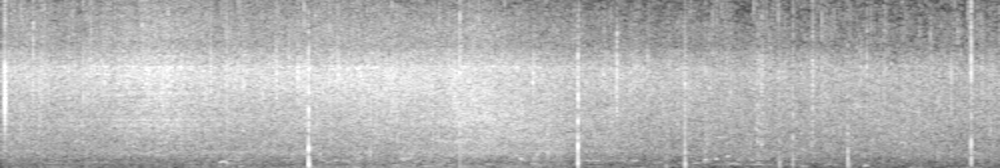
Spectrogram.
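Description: Light rain falls steadily outdoors.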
